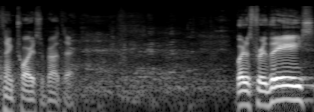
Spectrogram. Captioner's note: audience laughing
